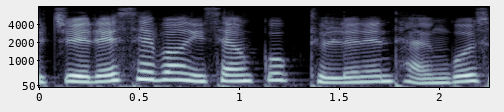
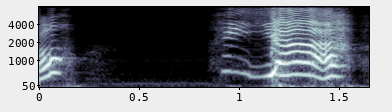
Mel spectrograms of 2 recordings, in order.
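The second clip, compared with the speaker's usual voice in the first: very high, loud scream of a word; shrieking yell; 12 semitones higher, 9 dB louder than usual. Acted. Sister-in-law screaming at narrator, furious. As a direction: scream her name in rage.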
